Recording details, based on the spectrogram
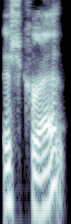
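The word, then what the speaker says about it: Xcaret: It's it's it's called Hotel Ishkaret. It's spelled X Carrot and it was it was unbelievable.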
